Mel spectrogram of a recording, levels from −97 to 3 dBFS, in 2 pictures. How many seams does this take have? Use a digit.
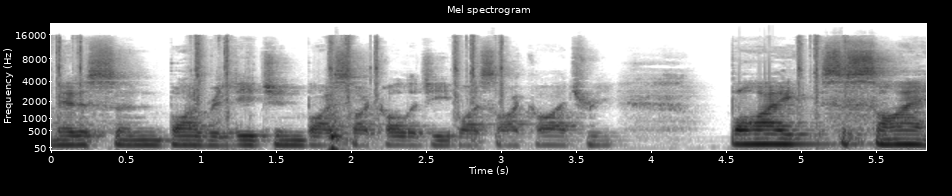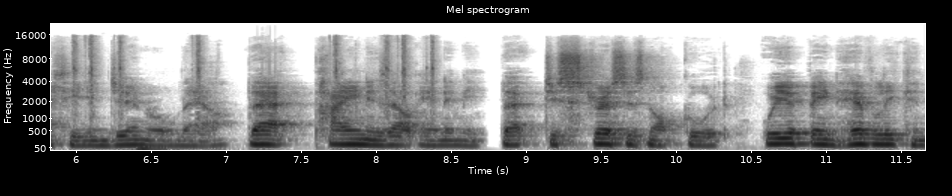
2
